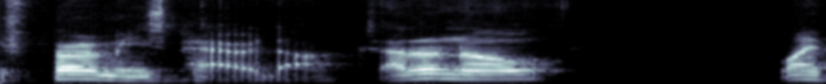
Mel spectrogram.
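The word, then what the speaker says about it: Fermi: talking about probabilities and the answers to the firmy Paradox are why are we landing on the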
